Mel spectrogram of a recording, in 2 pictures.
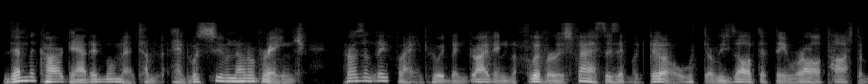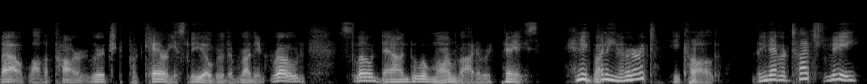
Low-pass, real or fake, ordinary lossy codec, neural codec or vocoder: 7.2 kHz; fake; AAC, 32 kbps; codec, 16 kHz in and 24 kHz out, 0.6 kbps, FireRedTTS-2 codec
